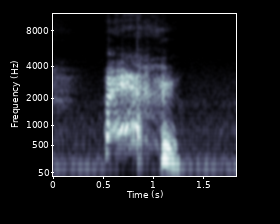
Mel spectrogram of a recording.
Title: induced sneezing.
